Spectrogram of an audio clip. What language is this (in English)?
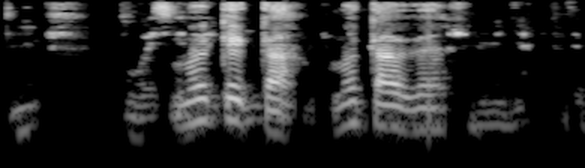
Bebele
